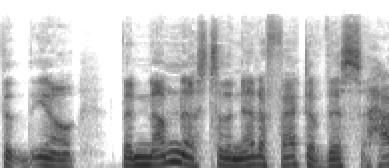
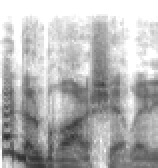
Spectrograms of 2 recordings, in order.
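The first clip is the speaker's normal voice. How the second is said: mock bitter sneer, much lower pitch; 4 semitones lower than usual. Recapping a story to Damon, voicing the son of Satan's reply with a mock bitter sneer. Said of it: "A bitter sneer forms on the lips".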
